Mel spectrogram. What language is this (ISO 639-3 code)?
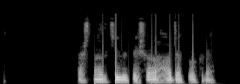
pus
